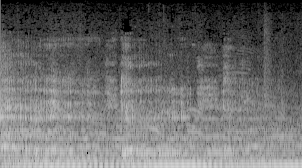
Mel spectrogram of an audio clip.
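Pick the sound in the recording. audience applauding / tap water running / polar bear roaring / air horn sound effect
polar bear roaring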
